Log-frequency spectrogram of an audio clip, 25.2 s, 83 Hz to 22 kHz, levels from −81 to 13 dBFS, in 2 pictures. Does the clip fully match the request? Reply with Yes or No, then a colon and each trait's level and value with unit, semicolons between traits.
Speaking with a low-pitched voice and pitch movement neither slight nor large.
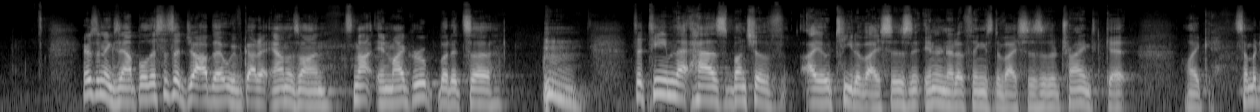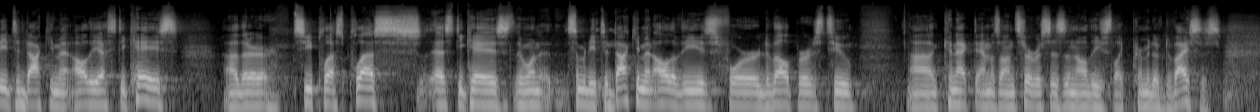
Yes: low, 125 Hz; average, 3.5 semitones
